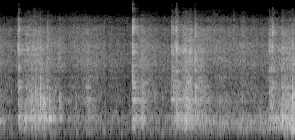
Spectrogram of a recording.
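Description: A utensil stirs and scrapes food in a pan just after sugar goes in, producing bursts of clattering metal scraping separated by short pauses, close and fairly loud, with no one talking.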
